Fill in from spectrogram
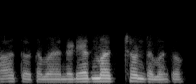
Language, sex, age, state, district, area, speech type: Gujarati, male, 18-30, Gujarat, Kheda, rural, conversation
